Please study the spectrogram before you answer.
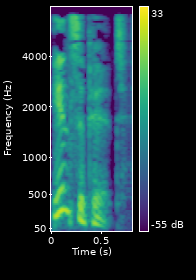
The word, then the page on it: incipit: British English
